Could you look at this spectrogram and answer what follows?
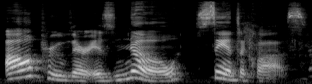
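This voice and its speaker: A smug young boy from a children's storybook, acted out by a woman reader. He lectures and scoffs with insistent scorn, in an animated, swooping voice. The delivery is slow and emphatic. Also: mid-range voice, a little hiss or hum, exaggerated voice. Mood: defiant. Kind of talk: children's storybook read-aloud.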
